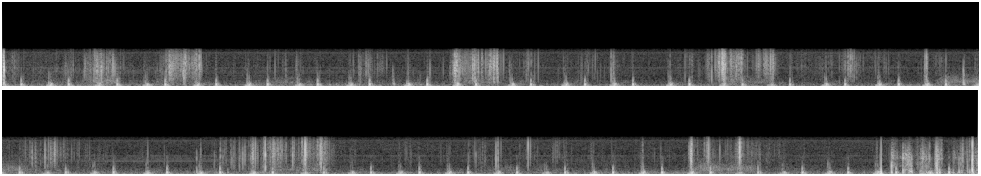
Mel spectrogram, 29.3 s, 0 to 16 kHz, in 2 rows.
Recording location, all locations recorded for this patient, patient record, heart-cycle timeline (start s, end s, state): mitral valve (MV)
aortic valve (AV)+pulmonary valve (PV)+tricuspid valve (TV)+mitral valve (MV)
#Age: Child
#Sex: Male
#Height: 159.0 cm
#Weight: 38.2 kg
#Pregnancy status: False
#Murmur: Absent
#Murmur locations: nan
#Most audible location: nan
#Systolic murmur timing: nan
#Systolic murmur shape: nan
#Systolic murmur grading: nan
#Systolic murmur pitch: nan
#Systolic murmur quality: nan
#Diastolic murmur timing: nan
#Diastolic murmur shape: nan
#Diastolic murmur grading: nan
#Diastolic murmur pitch: nan
#Diastolic murmur quality: nan
#Outcome: Normal
#Campaign: 2014 screening campaign
0.00	2.79	unannotated
2.79	2.88	diastole
2.88	3.02	S1
3.02	3.18	systole
3.18	3.28	S2
3.28	3.66	diastole
3.66	3.78	S1
3.78	3.96	systole
3.96	4.06	S2
4.06	4.42	diastole
4.42	4.54	S1
4.54	4.70	systole
4.70	4.80	S2
4.80	5.18	diastole
5.18	5.32	S1
5.32	5.48	systole
5.48	5.58	S2
5.58	6.04	diastole
6.04	6.18	S1
6.18	6.34	systole
6.34	6.44	S2
6.44	6.78	diastole
6.78	6.92	S1
6.92	7.08	systole
7.08	7.18	S2
7.18	7.62	diastole
7.62	7.74	S1
7.74	7.90	systole
7.90	8.00	S2
8.00	8.42	diastole
8.42	8.54	S1
8.54	8.72	systole
8.72	8.80	S2
8.80	9.14	diastole
9.14	9.26	S1
9.26	9.44	systole
9.44	9.54	S2
9.54	9.98	diastole
9.98	10.10	S1
10.10	10.28	systole
10.28	10.38	S2
10.38	10.78	diastole
10.78	10.90	S1
10.90	11.08	systole
11.08	11.18	S2
11.18	11.50	diastole
11.50	11.62	S1
11.62	11.78	systole
11.78	11.88	S2
11.88	12.32	diastole
12.32	12.44	S1
12.44	12.62	systole
12.62	12.72	S2
12.72	13.12	diastole
13.12	13.24	S1
13.24	13.42	systole
13.42	13.52	S2
13.52	13.84	diastole
13.84	13.96	S1
13.96	14.12	systole
14.12	14.22	S2
14.22	14.60	diastole
14.60	14.72	S1
14.72	14.90	systole
14.90	15.00	S2
15.00	15.30	diastole
15.30	15.42	S1
15.42	15.58	systole
15.58	15.68	S2
15.68	16.00	diastole
16.00	16.12	S1
16.12	16.30	systole
16.30	16.40	S2
16.40	16.80	diastole
16.80	16.92	S1
16.92	17.10	systole
17.10	17.20	S2
17.20	17.58	diastole
17.58	17.72	S1
17.72	17.90	systole
17.90	18.00	S2
18.00	18.38	diastole
18.38	18.50	S1
18.50	18.68	systole
18.68	18.78	S2
18.78	19.16	diastole
19.16	19.28	S1
19.28	19.44	systole
19.44	19.56	S2
19.56	19.88	diastole
19.88	20.00	S1
20.00	20.16	systole
20.16	20.26	S2
20.26	20.60	diastole
20.60	20.72	S1
20.72	20.88	systole
20.88	20.98	S2
20.98	21.32	diastole
21.32	21.44	S1
21.44	21.62	systole
21.62	21.72	S2
21.72	22.06	diastole
22.06	22.18	S1
22.18	22.34	systole
22.34	22.46	S2
22.46	22.78	diastole
22.78	22.90	S1
22.90	23.08	systole
23.08	23.18	S2
23.18	23.50	diastole
23.50	23.62	S1
23.62	23.78	systole
23.78	23.88	S2
23.88	24.22	diastole
24.22	24.36	S1
24.36	24.52	systole
24.52	24.62	S2
24.62	24.96	diastole
24.96	25.08	S1
25.08	25.26	systole
25.26	25.36	S2
25.36	25.68	diastole
25.68	25.80	S1
25.80	25.96	systole
25.96	26.06	S2
26.06	26.34	diastole
26.34	26.46	S1
26.46	26.64	systole
26.64	26.74	S2
26.74	27.02	diastole
27.02	27.16	S1
27.16	27.32	systole
27.32	27.42	S2
27.42	27.74	diastole
27.74	29.30	unannotated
